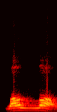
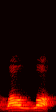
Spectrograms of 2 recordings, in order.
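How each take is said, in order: The two takes are said the same way.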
